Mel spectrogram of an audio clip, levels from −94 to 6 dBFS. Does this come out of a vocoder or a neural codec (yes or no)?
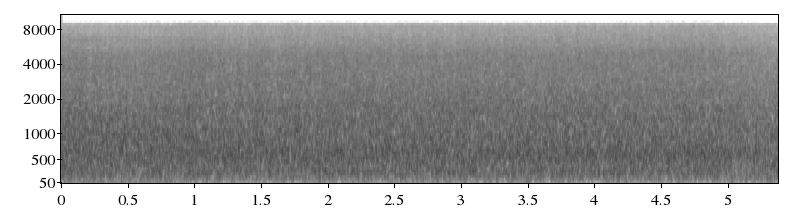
no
